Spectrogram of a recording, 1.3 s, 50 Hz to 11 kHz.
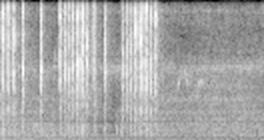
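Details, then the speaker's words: AEG BSB18BL-0 brushless drill spinning free: a fast, dry rattling chatter that disappears under light load. Ratcheting noise at no load, suspected gearbox backlash. "like some kind of adjustment in the gearbox like it's like a no-load kind of thing when there's no load on it makes it but put some light on it it doesn't make the noise"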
